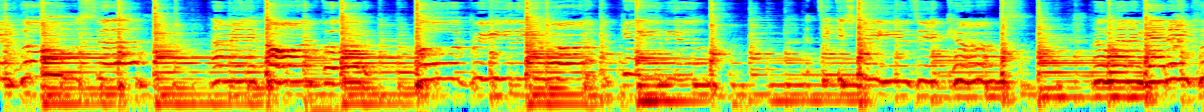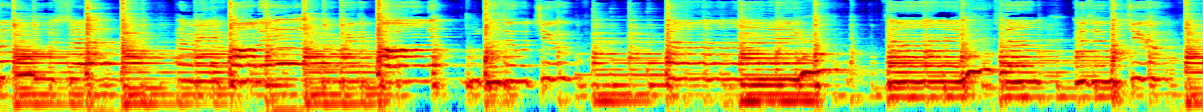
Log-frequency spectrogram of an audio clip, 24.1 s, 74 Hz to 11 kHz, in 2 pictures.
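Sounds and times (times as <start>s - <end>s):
acoustic guitar strumming: 0.0s - 24.0s
woman singing: 0.0s - 24.0s.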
